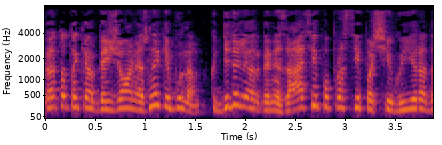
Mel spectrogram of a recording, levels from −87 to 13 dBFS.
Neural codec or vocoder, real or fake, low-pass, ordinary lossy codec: none; real; 7.2 kHz; MP3, 32 kbps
